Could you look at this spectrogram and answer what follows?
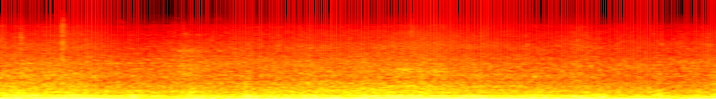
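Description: Engine and chassis of a Mitsubishi Triton Single Cab pickup driving off-road over a bump, a loud dense low rumble with road roar that stays steady and close throughout, with no talking.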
